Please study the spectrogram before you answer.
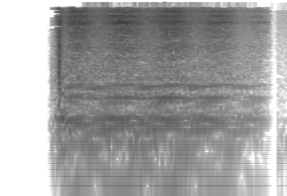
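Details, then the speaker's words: Suction machine switched on for an emergency with a child's plugged tracheostomy tube: a click, then a steady loud motor whir and hiss lasting about two seconds. "if your child is on a ventilator a high pressure alarm may sound turn on the suction machine"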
